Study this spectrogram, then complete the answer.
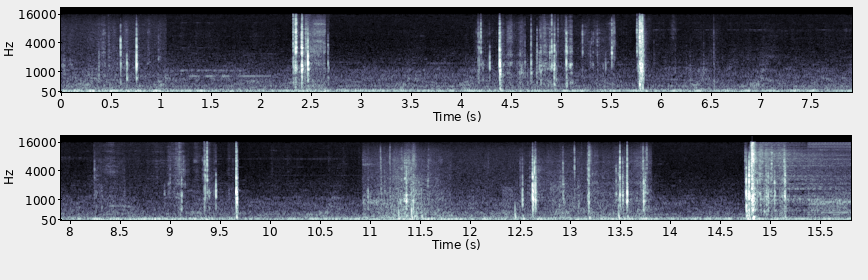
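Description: Buttons on a portable cassette player click sharply.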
